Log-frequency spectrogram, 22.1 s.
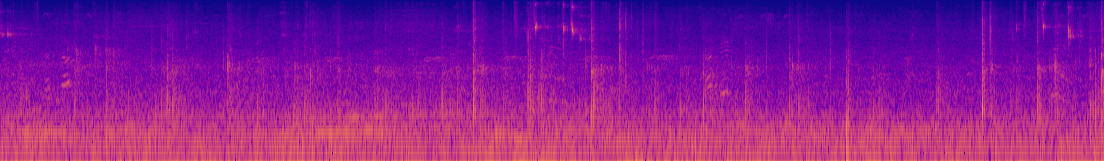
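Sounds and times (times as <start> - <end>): tennis balls struck by rackets: 0.1 - 17.7, 18.6 - 22.0.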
